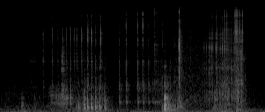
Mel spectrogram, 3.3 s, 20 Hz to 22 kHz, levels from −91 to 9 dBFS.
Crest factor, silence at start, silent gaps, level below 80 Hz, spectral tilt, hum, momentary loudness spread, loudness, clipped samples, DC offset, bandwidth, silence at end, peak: 28 dB; 0 s; none; -66 dBFS; -4 dB/octave; none; 19 LU; -52 LUFS; under 0.1%; under 0.1%; 16 kHz; 0 s; -24 dBFS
